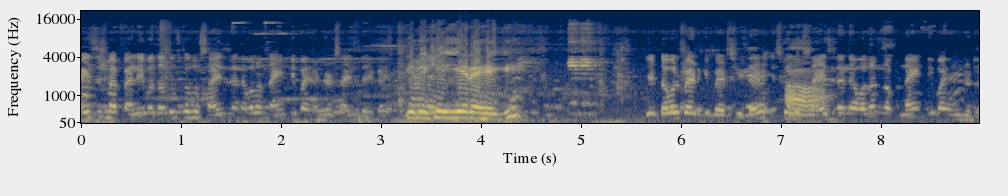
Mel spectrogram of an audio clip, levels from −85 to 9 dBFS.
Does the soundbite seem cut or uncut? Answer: cut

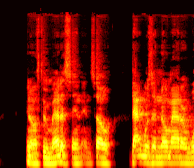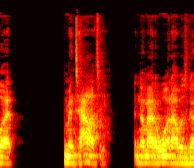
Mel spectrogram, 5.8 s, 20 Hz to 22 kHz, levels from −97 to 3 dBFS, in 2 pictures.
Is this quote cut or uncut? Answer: cut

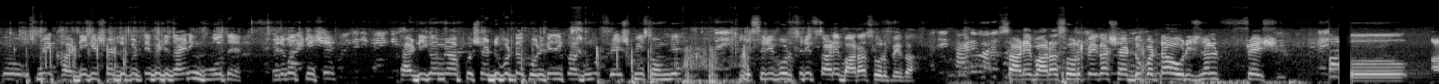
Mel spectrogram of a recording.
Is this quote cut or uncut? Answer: cut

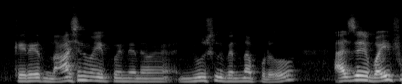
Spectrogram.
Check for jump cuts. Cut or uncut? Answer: uncut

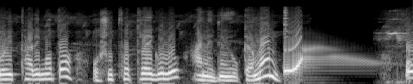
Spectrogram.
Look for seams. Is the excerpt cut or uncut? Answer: cut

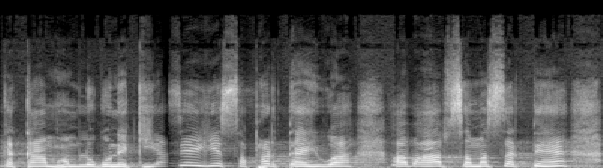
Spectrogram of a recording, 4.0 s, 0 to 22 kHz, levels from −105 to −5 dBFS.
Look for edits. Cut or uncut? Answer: cut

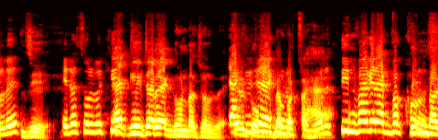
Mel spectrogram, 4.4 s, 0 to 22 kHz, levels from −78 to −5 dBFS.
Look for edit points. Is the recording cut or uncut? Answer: uncut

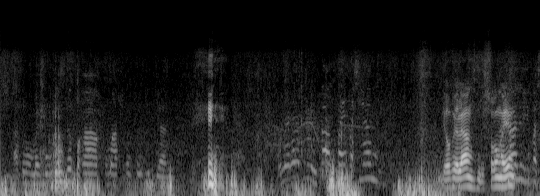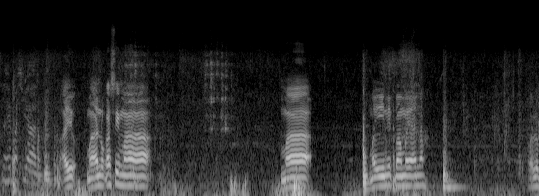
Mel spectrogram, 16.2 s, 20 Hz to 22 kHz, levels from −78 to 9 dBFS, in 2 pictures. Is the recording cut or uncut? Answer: uncut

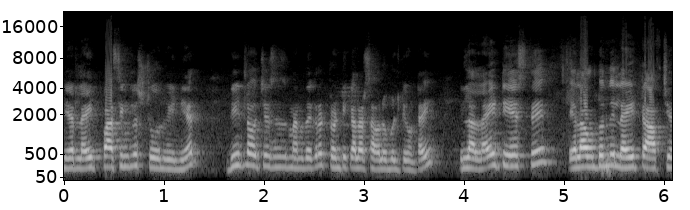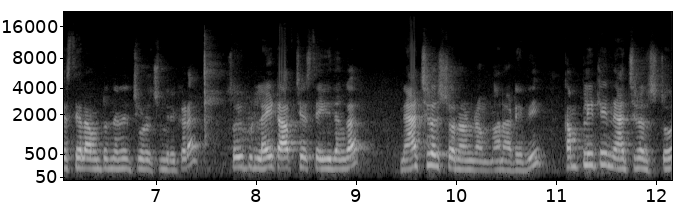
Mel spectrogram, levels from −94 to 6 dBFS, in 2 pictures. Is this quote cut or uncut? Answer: uncut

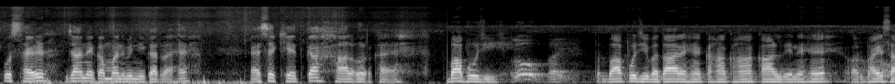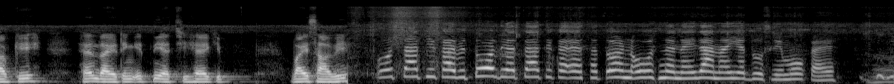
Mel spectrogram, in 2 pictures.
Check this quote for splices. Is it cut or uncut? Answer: cut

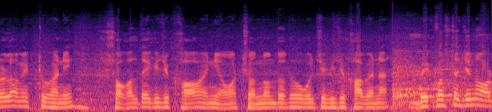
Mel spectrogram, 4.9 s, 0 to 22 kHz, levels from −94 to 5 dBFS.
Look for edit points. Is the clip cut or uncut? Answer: cut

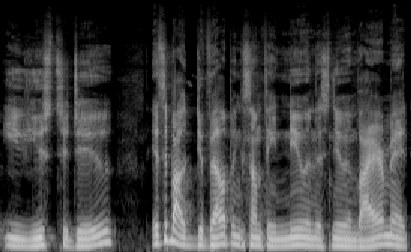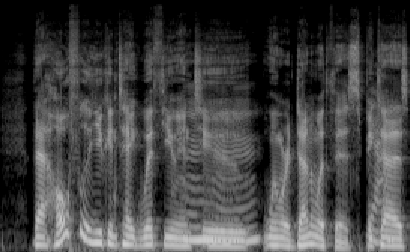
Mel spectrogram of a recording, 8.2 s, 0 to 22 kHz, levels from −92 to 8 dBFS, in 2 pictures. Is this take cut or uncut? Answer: uncut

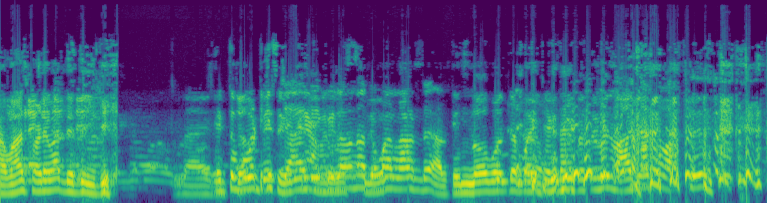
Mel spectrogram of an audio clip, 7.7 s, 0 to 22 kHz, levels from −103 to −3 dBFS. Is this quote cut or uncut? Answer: cut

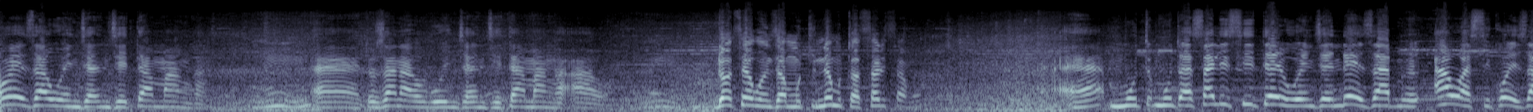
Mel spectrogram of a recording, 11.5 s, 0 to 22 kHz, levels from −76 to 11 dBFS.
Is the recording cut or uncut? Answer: uncut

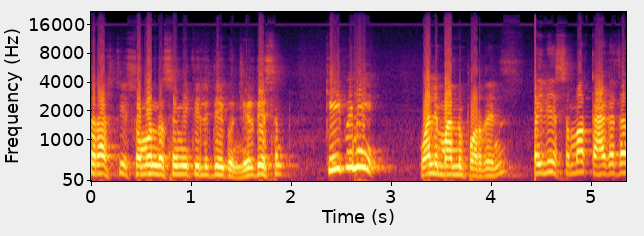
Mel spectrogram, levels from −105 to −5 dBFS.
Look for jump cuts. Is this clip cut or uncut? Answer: cut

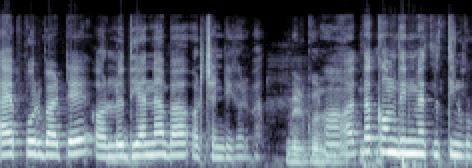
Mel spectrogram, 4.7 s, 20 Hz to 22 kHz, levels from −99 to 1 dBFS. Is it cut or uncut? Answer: uncut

